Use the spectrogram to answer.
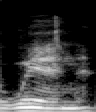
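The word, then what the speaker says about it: WVHIN: virginia health information network or the win the v is silent uh and in addition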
